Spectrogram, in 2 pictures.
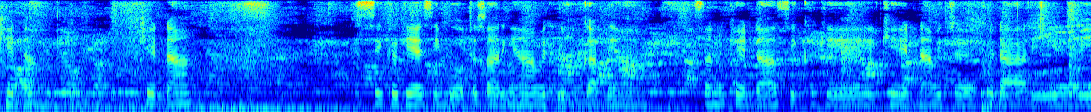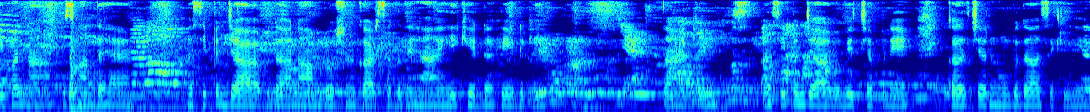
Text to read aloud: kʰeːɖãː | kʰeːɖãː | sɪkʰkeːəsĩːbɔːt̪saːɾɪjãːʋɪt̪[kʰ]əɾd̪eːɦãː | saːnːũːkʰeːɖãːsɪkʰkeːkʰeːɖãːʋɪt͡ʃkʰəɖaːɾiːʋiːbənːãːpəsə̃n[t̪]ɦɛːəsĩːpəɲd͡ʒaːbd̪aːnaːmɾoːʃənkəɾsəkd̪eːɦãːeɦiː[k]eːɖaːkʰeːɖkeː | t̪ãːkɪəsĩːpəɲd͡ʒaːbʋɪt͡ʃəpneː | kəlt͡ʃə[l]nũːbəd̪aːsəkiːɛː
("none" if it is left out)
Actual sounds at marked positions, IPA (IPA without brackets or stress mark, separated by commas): k, d̪, kʰ, ɾ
